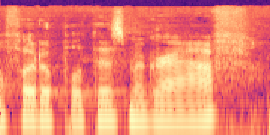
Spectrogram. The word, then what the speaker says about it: photoplethysmograph: To give them a little credit, there's a little complexity there, but most people use something called a vaginal photoplethysmograph.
